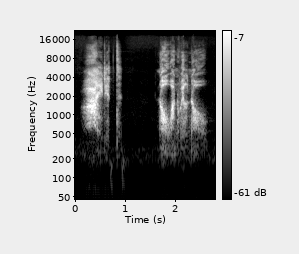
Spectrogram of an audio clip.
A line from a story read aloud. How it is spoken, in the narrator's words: the one that whispers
